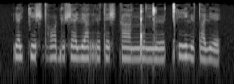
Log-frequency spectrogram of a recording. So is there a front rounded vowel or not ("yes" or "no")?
yes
